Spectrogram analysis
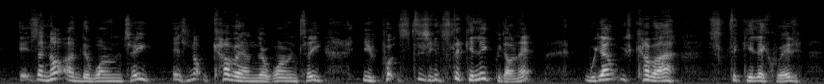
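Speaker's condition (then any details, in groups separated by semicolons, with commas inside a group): Cerebral palsy; back surgery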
